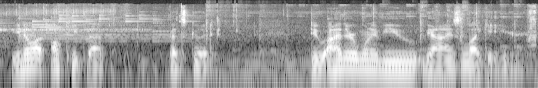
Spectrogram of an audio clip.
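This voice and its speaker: Music sits in the background while a man, at a moderate pace, leaves long and frequent pauses. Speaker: gaming streamer. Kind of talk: live gameplay stream. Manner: halting.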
